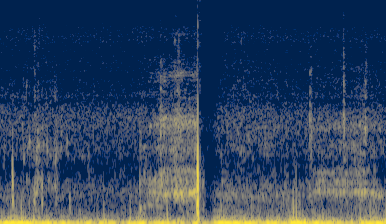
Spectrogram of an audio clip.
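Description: A net splashes into the water.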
